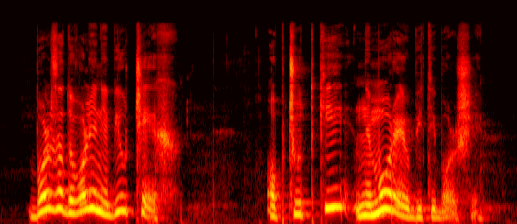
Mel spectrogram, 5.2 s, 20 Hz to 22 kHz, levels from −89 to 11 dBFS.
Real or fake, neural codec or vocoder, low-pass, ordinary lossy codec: real; none; 14.4 kHz; none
